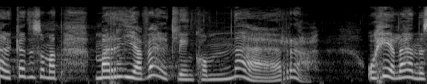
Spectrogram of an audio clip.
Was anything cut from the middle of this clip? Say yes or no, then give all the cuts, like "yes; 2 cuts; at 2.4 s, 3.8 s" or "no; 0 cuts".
no; 0 cuts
